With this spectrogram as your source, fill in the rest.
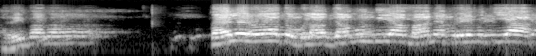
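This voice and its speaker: A man voicing a crafty three-year-old boy in a sermon story, with a high, pleading, childlike delivery. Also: steady tone, a little slow, far from the mic. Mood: complaining. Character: small boy, about three, crafty and whiny. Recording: dull lo-fi sound with a crowd behind.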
